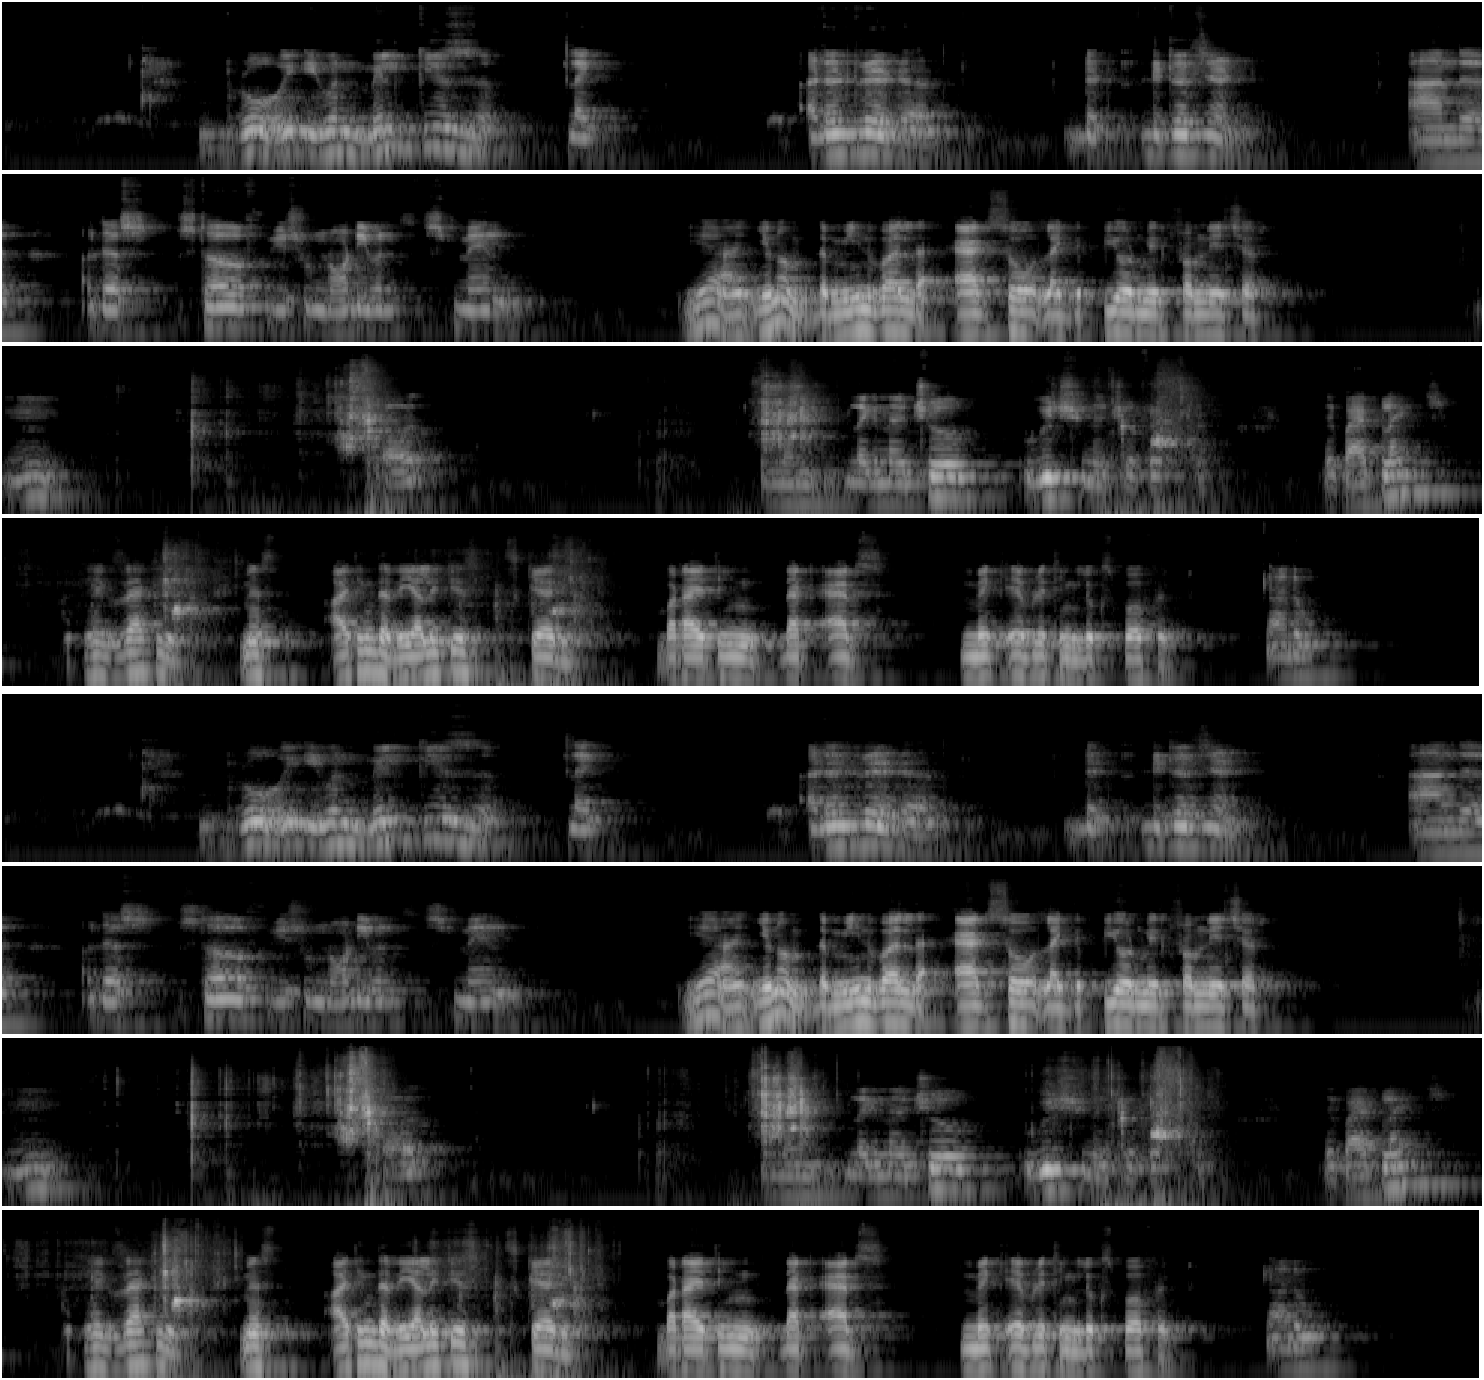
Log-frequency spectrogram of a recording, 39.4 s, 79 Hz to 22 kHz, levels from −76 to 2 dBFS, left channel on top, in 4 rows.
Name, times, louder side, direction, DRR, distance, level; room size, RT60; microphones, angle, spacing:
voice 1, 0.9-3.4 3.7-4.1 5.3-6.3 7.1-8.4 9.4-13.3 19.7-20.1 22.2-22.7 24.8-27.8 28.1-28.2 28.5-29.4 38.0-38.3, left 2 dB, 45° left, 0.9 m, -37 dB
voice 2, 14.4-18.3 30.1-30.8 31.2-31.4 31.8-33.4 34.0-35.5 36.0-37.4, right 1 dB, 10° right, 0.3 m, -30 dB
sound 1, 19.6-19.7 20.4-20.5 20.9-22.4 22.8-22.9 23.7-23.8 24.0-24.3 24.6-25.4 26.5-27.8 29.7-31.2 32.3-33.7, right 7 dB, 70° right, 0.8 m, -36 dB
12.0 x 4.4 x 6.5 m
head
